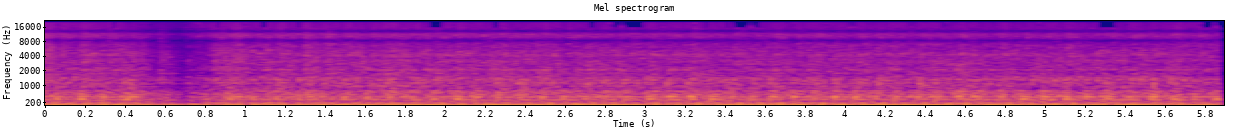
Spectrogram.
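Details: 1969 Pontiac GTO barn find, first start in 17 years, with a 69 Grand Prix engine, TH400 and Quick Fuel 750 cfm carb: deep, steady V8 burble at idle with no knocks or misses; normal idle, with an oil leak behind the booster.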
